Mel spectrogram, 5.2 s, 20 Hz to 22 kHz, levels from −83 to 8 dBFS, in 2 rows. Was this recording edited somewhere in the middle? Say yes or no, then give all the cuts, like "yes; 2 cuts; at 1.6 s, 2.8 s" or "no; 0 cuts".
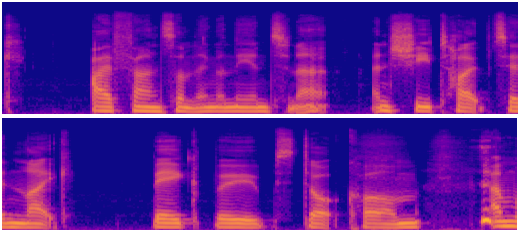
yes; 1 cut; at 1.7 s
